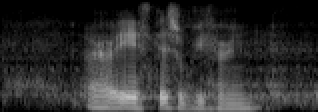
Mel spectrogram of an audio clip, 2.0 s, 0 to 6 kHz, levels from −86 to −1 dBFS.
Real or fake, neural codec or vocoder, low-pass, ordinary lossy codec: fake; codec, 24 kHz, 0.9 kbps, WavTokenizer, small release; 5.4 kHz; none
